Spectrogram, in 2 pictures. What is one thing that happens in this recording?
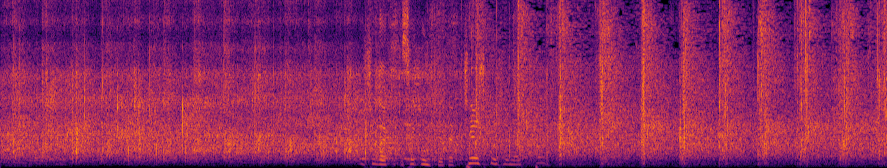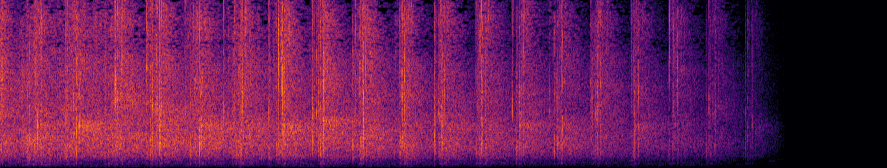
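An audience applauds in an echoing hall, the clapping turning into slow rhythmic clapping in unison before fading out.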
